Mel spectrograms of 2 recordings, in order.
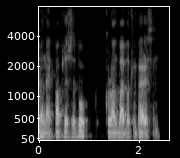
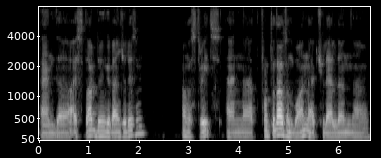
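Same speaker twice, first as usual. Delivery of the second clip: Azerbaijani accent. Real, not acted. Speaker born in Azerbaijan.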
